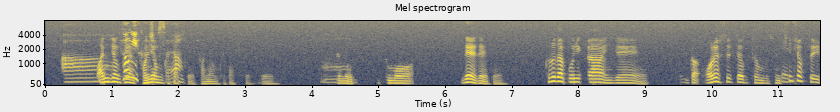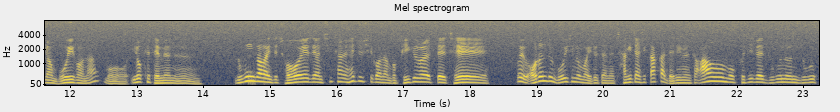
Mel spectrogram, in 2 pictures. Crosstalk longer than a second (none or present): present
